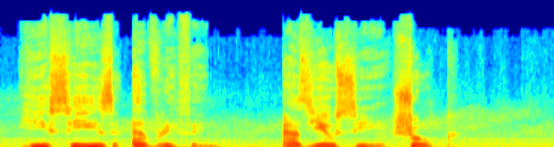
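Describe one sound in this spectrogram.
A young man speaks calmly and gravely.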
